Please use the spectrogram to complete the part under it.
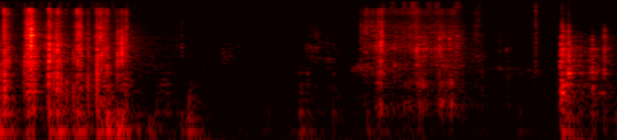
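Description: Tarot cards being shuffled by hand in bursts of crisp riffling and flicking, with quiet pauses between, close to the microphone.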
